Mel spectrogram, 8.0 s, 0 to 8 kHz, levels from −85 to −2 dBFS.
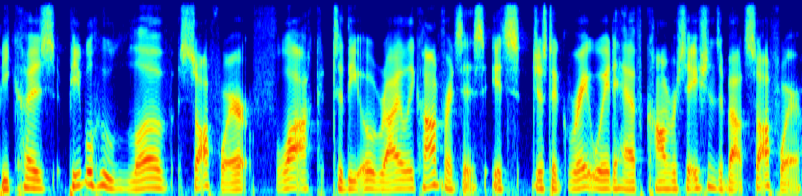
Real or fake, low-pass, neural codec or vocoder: real; 7.2 kHz; none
